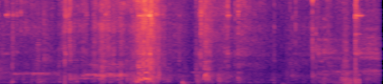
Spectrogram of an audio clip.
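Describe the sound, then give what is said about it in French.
A zipper is pulled open on a bag in a quick, raspy burst, followed by softer rustling and handling noises with no talking. “Je prends mon sac parce que là, je ne peux pas lire comme ça.”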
